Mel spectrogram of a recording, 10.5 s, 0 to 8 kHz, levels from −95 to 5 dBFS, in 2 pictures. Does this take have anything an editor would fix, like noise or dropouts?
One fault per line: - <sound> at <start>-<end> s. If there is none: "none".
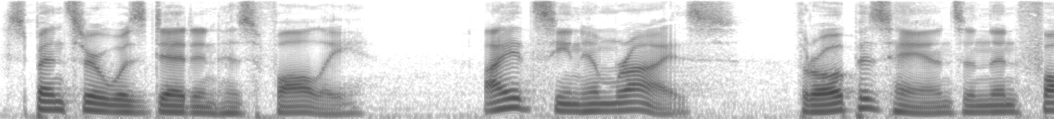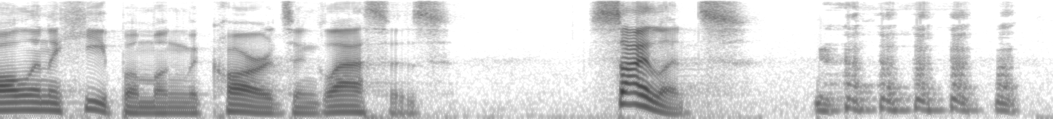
- laugh at 9.3-10.4 s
